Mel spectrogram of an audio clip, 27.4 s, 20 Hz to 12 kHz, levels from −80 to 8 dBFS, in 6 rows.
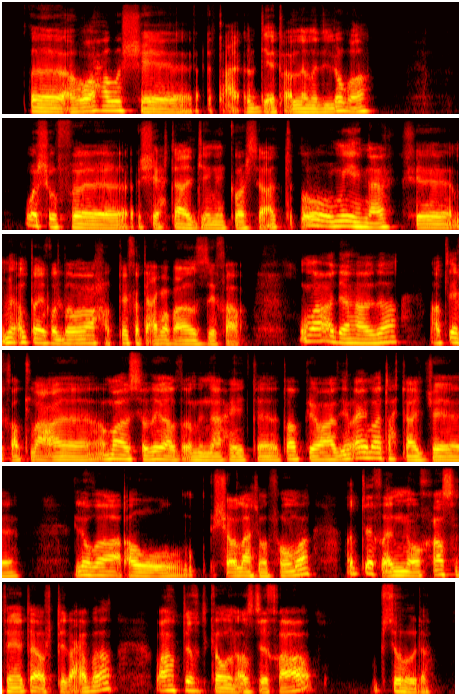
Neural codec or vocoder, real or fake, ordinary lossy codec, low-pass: codec, 44.1 kHz, 2.6 kbps, SNAC; fake; none; 10.8 kHz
